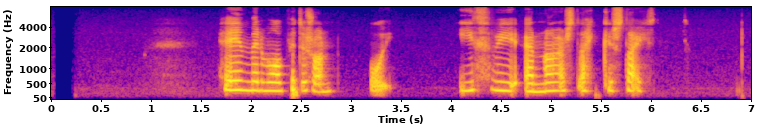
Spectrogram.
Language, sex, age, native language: Icelandic, female, 11, Icelandic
